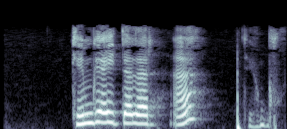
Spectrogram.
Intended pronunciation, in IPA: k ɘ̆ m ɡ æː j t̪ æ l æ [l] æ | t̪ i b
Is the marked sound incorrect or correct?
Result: incorrect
